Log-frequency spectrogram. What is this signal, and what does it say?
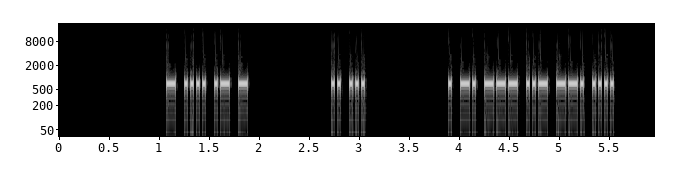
Morse code, heard as a keyed tone, about 37 wpm, 700 Hz. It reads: THAT IS ENOUGH
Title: 4x Word-Spacing - Sentences from Top 400 Words - 40wpm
